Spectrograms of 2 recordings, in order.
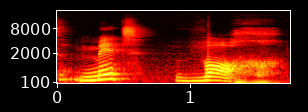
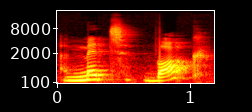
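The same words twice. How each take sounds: First: The word ends with a raspy throat sound. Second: The word ends with a hard k sound. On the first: The speaker calls it right. "It's Mittwoch. This is the so-called Ach-Laut" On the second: The speaker calls it wrong. "We don't pronounce C H as a K here"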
